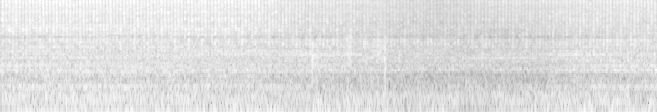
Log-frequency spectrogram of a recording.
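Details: Lada Priora engine at idle: even, fairly crisp tapping nearly four per second, holding steady; internal engine knock, source unknown.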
